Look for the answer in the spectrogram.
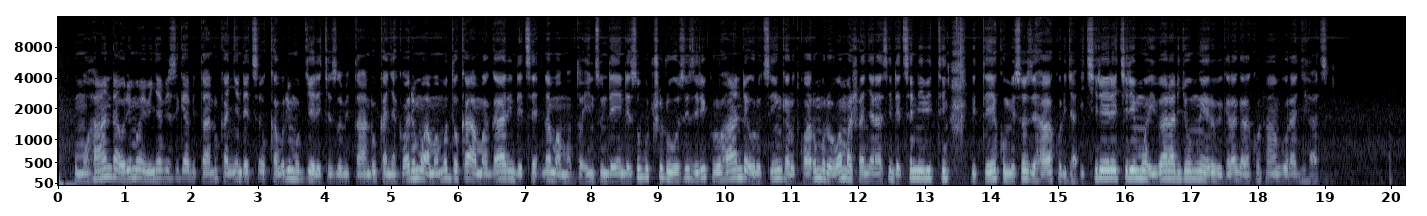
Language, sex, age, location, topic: Kinyarwanda, male, 25-35, Kigali, government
